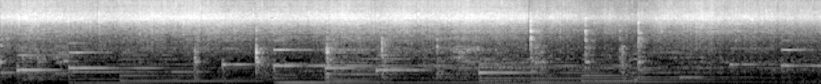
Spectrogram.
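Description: Chopped vegetables (long beans, carrot and green peas) sizzling in hot oil in a nonstick frying pan, stirred with a wooden spatula that clicks and scrapes against the pan now and then. Soft background music with held notes plays under the sizzle.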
